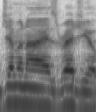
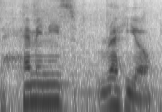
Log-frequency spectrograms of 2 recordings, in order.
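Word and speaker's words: Geminis Regio: Tony Campos, who goes by looks like Gemini's Reggio, but he gives me the pronunciation of Heminis Regio.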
